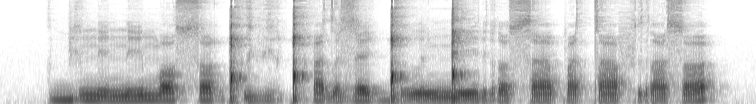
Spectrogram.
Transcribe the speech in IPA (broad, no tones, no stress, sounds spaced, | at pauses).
bʲ ʊ n e n e m o sˤ œ ǃʼ ʊ vʲ o ǃʰ e dˤ ɪ z ɛ ɡ͡ǃ o l ə ŋ͡ǃ e r y sˤ e p ɪ tˤ ɛ f r ə sˤ ʏ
